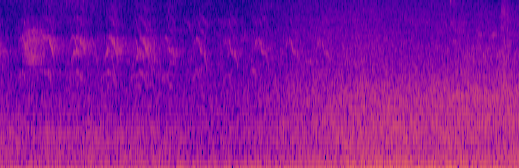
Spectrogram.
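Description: Birds chirping: a quick run of short, high calls that fades out about two seconds in, over a low background rumble that grows louder in the second half.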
